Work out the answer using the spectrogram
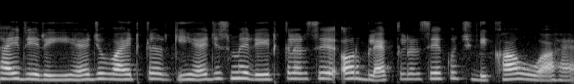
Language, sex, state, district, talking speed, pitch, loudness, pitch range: Hindi, female, Punjab, Fazilka, 220 wpm, 245 Hz, -19 LUFS, 225-265 Hz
